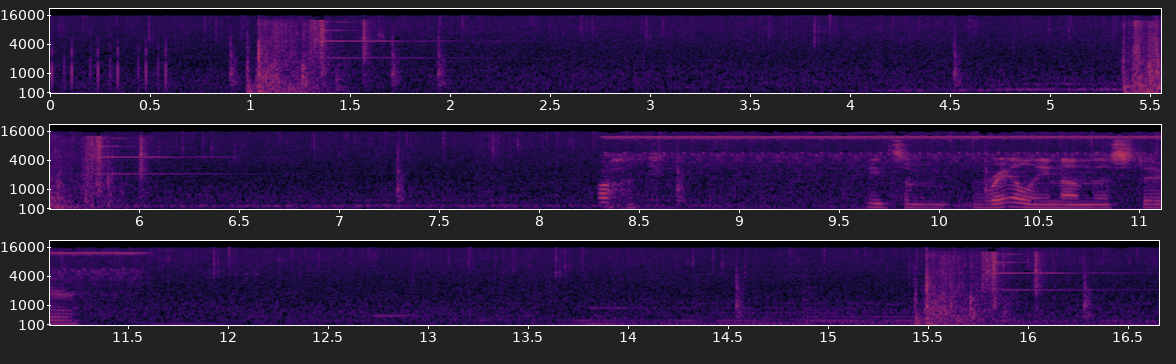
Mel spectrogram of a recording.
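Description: Wooden stairs drop into place with a sharp, heavy knock.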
